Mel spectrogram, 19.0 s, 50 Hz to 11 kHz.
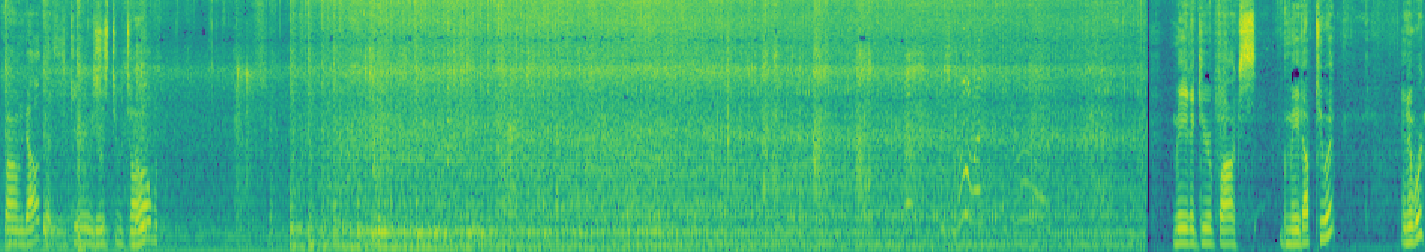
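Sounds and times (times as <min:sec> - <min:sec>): electric motor humming: 0:03.8 - 0:15.3.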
